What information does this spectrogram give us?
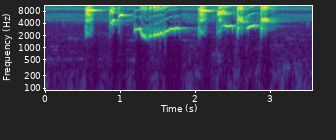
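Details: Song of an orange-headed thrush used to coax sluggish captive birds into singing: sharp high chips and buzzy stutters around a lower, sweeping whistled phrase, closing with quick squeaky notes.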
